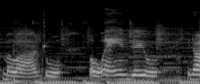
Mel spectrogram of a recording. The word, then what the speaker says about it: Melange: I think it's Melange or Melange, or, you know, I just think Melange rhymes with Solange, you know, like, don't touch my hair.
